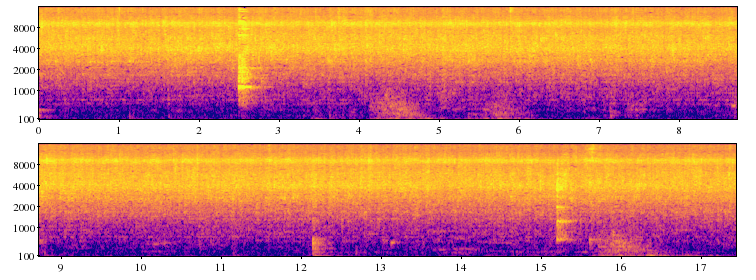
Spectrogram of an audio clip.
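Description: Sliced potato and chopped onion frying in a pan for semolina upma, a quiet continuous sizzle with a few soft stirring scrapes and a couple of sharp clinks, no talk.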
